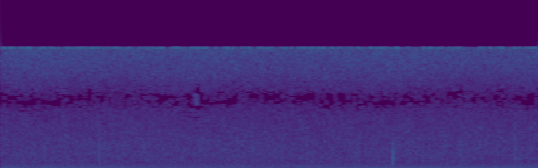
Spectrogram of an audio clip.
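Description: Steady background hum and hiss of an old film soundtrack, with one faint click about three seconds in.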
